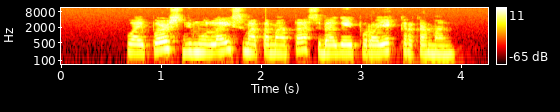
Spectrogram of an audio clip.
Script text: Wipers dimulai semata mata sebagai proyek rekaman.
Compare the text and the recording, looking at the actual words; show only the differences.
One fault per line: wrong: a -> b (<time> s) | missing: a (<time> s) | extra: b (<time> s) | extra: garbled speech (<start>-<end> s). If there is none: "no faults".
no faults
